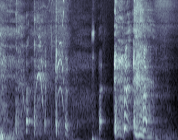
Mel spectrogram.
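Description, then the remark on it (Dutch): A series of harsh, sputtering coughs from someone who choked on tea comes in close bursts, several rapid hacks followed by a brief pause, then another loud fit of choking coughs, with no talking. “Verslik me in de thee.”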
